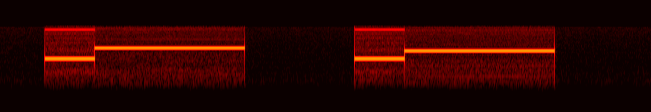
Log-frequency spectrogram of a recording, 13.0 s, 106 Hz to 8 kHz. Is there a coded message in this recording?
Yes: two-tone page from 0.9 to 11.1 s, heard as a one-second tone, then a three-second tone, about 830 then 1250 Hz, about 830 then 1120 Hz.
